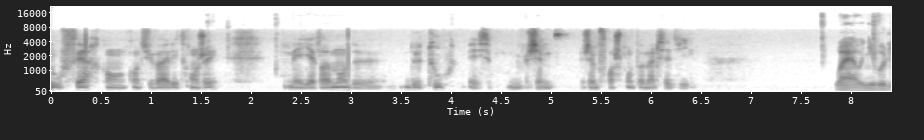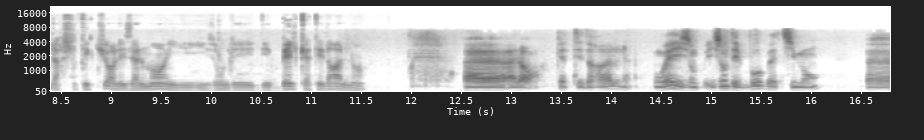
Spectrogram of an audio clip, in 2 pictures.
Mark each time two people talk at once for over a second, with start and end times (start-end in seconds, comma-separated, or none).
none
